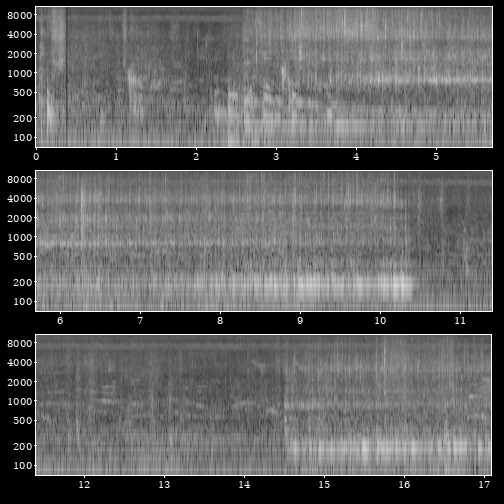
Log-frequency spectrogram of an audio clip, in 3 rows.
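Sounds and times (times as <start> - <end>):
milk pouring into metal can: 2.4 - 10.6, 14.4 - 17.0.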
